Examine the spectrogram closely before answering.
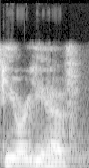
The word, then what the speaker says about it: Georgiev: Yeah, if it's like the old goalie for the Rangers, it's Georgiev.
